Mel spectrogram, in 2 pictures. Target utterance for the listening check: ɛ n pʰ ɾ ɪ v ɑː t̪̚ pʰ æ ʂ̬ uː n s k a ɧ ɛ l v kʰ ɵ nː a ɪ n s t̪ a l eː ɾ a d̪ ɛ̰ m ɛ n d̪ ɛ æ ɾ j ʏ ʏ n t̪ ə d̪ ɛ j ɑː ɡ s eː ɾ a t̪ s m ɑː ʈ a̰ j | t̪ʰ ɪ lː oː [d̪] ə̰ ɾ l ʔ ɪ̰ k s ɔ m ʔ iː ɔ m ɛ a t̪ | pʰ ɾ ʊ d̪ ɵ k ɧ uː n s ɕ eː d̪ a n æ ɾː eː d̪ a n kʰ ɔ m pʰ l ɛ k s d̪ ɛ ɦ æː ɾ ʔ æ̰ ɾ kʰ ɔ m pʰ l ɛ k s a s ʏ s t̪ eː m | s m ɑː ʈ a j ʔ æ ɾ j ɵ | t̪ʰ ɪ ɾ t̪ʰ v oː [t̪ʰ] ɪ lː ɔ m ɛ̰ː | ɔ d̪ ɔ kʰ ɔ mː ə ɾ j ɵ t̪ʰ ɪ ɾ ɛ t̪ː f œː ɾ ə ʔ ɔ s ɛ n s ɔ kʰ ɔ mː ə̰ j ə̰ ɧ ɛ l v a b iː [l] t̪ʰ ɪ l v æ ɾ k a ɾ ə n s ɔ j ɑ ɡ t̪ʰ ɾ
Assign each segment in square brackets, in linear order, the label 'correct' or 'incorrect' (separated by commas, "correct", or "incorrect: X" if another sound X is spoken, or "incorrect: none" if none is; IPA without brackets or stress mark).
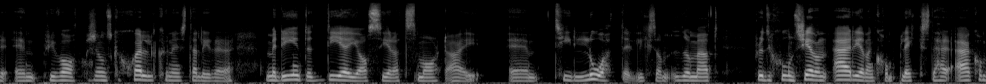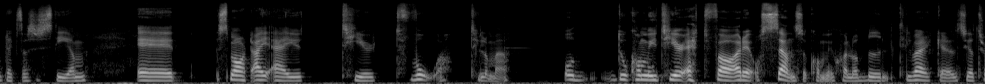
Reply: incorrect: t̪, correct, correct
